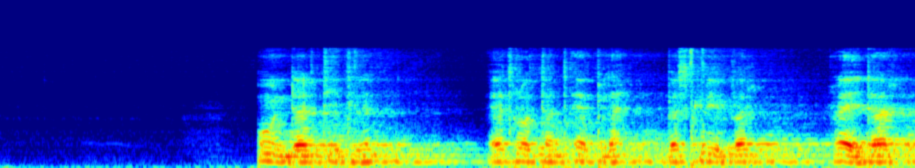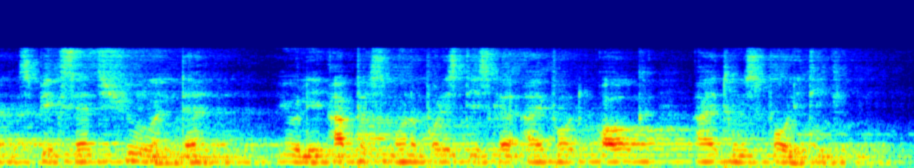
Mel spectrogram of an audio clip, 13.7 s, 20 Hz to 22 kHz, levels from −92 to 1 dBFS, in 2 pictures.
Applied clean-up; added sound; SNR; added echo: neural separator model SepFormer DNS4.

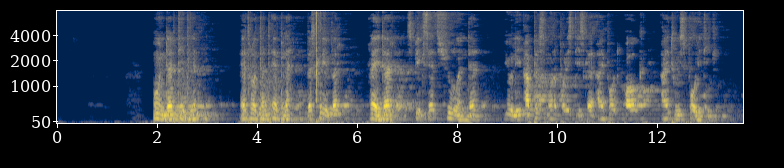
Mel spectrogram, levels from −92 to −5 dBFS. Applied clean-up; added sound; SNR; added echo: classical method WPE with log-MMSE.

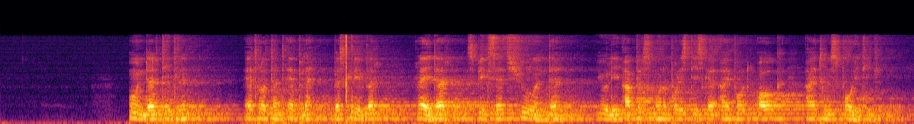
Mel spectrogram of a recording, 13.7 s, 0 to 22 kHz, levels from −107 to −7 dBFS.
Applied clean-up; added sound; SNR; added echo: none; Computer keyboard; 13 dB; reverberation time 2.1 s.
